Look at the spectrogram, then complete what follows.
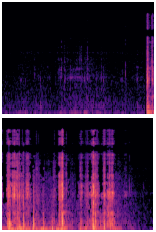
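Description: A quick, irregular run of clattering knocks and scrapes, metal and hardware on the overhead line's ground wire as the line trolley gets going after a bird-diverter spiral is fitted. It starts about three seconds in and lasts about two and a half seconds.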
